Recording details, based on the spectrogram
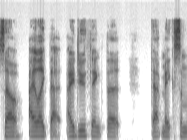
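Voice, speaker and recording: Here a man talks at medium pitch with fairly even intonation. He has an unremarkable speaking voice and a fairly quick pace. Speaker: podcast host. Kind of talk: casual podcast talk. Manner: casual, conversational.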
